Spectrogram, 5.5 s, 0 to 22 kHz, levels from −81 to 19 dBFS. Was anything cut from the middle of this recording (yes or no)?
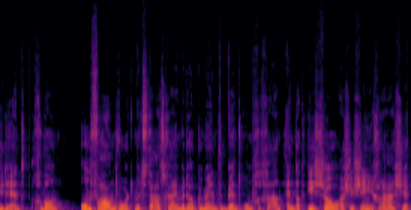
no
